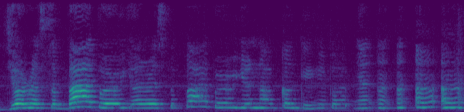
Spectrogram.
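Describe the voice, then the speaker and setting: At a fairly slow pace, a woman with a high pitch speaks in an animated tone with ordinary pitch variation. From South Africa. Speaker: YouTuber. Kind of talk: casual vlog talk to camera.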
